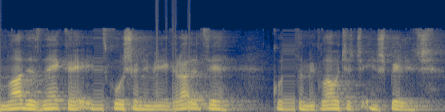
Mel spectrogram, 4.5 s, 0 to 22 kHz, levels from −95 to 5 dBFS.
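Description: From 0.94 to 1.03 s, and again from 2.83 to 2.95 s, concealed Bluetooth headset packet loss sets in. About 90 ms and then about 112 ms of headset audio never reached the phone, and the receiver filled each gap by repeating the best-matching recent slice of waveform. Each run sounds like a steady buzzy tone at full level with a slight warble as real speech resumes. It is periodic rather than broken up.

Between 1.56 and 1.89 s, processor overload crackle appears. Several audio buffers of only a few milliseconds each were missed again and again over this short stretch, and each miss left a short hard-edged silence. The result is a gritty tearing laid over the speech through the mSBC headset link. Unlike the concealed loss, it has no sustained tone, just scattered clicks that stop once the load clears.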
